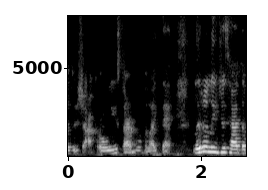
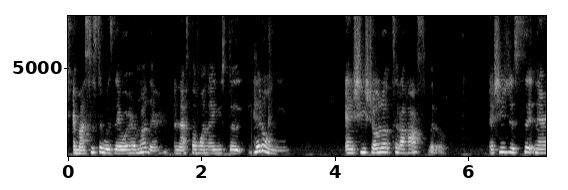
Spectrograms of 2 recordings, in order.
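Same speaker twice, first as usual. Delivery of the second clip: normal talking voice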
